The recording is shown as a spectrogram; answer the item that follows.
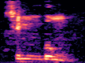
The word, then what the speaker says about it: shimbun: N ketemu B dibacanya M, shimbun.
